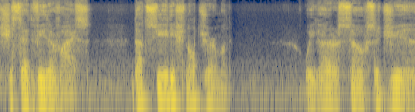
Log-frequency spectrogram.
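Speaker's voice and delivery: whispered speech. Retelling how a man whispered to the guy next to him, retelling a whisper. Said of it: "he whispers to his to the guy next to him like".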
